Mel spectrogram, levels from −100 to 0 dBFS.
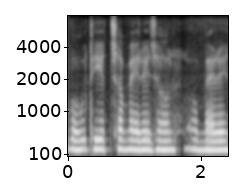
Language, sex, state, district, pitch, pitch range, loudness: Bhojpuri, female, Uttar Pradesh, Ghazipur, 195 Hz, 190-200 Hz, -13 LUFS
